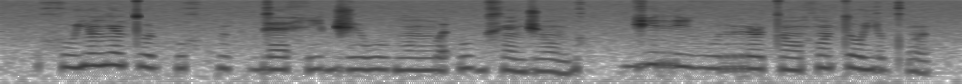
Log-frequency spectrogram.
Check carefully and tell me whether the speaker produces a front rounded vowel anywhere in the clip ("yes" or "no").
no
